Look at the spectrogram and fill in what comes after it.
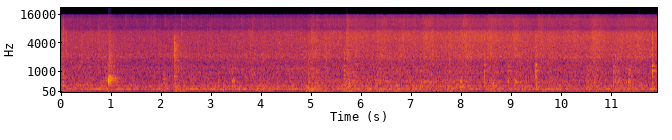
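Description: Curry ingredients with ginger frying and sizzling in a wok, stirred with a wooden spatula. There are a couple of sharp knocks in the first few seconds, and the sizzle grows a little louder about halfway through.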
